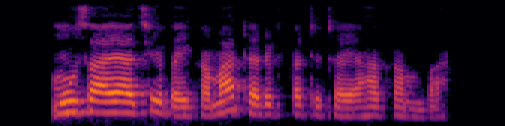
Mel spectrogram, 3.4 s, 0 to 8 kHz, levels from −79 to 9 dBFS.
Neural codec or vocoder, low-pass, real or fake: none; 7.2 kHz; real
